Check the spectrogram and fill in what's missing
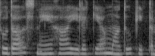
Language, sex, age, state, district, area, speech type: Tamil, female, 18-30, Tamil Nadu, Karur, rural, spontaneous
